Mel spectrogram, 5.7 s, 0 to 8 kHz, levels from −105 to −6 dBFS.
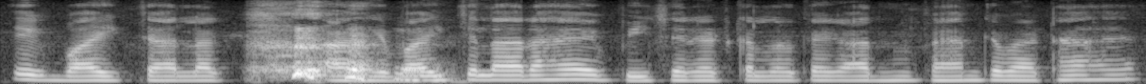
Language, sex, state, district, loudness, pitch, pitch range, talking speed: Hindi, female, Madhya Pradesh, Umaria, -22 LUFS, 150 Hz, 150-165 Hz, 200 wpm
